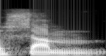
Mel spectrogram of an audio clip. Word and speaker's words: sum: Auto sum ya, bacanya sum ya. Kalau misalkan bahasa Inggris kan the sum of people, sejumlah masyarakat, ya. The sum of student, sejumlah pelajar, ya. The sum, SUM bacanya sum. Ya, di bahasa Inggris ya, U dibaca A, tidak semuanya ya, tidak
